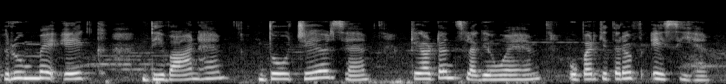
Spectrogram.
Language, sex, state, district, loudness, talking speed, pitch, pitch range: Hindi, female, Uttar Pradesh, Lucknow, -13 LUFS, 140 wpm, 250 Hz, 225-270 Hz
